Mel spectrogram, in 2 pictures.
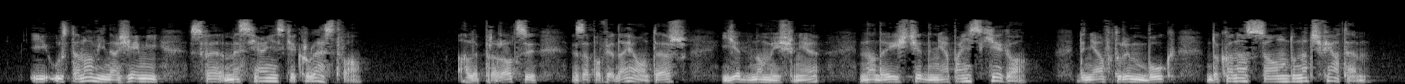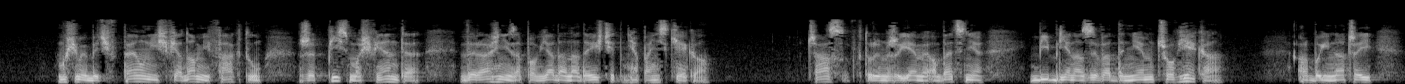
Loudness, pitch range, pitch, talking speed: -16 LUFS, 105-135 Hz, 115 Hz, 100 wpm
